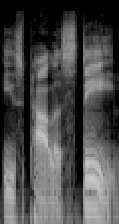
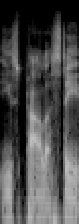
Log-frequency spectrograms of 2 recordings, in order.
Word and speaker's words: East Palestine: So in Spanish or in French, it would probably be pronounced East Palestine.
